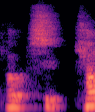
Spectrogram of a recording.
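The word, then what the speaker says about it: 格: 다음 은 나무 를 뜻 하는 한자로 , ' 각각 ' 이라는 의미 이지만 , 격식체 로 ' 격 ' 이라 고 발음 합니다 .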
